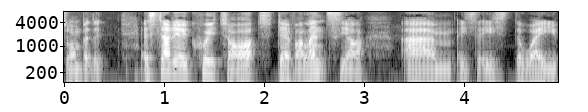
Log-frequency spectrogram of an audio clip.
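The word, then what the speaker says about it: Ciutat de València: but it study a quit art de Valencia he's the way you pronounce it it's the way you pronounce it in in Spanish in dispensed London know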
